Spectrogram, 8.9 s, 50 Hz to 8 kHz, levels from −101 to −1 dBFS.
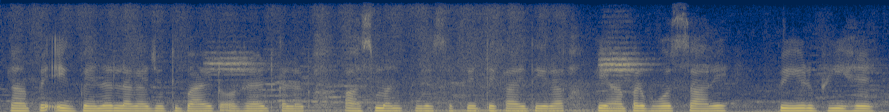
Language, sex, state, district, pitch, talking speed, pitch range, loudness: Hindi, female, Bihar, Sitamarhi, 170 Hz, 195 wpm, 165-175 Hz, -32 LUFS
